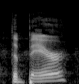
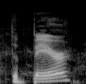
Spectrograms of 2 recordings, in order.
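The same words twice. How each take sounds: The two takes are said the same way.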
